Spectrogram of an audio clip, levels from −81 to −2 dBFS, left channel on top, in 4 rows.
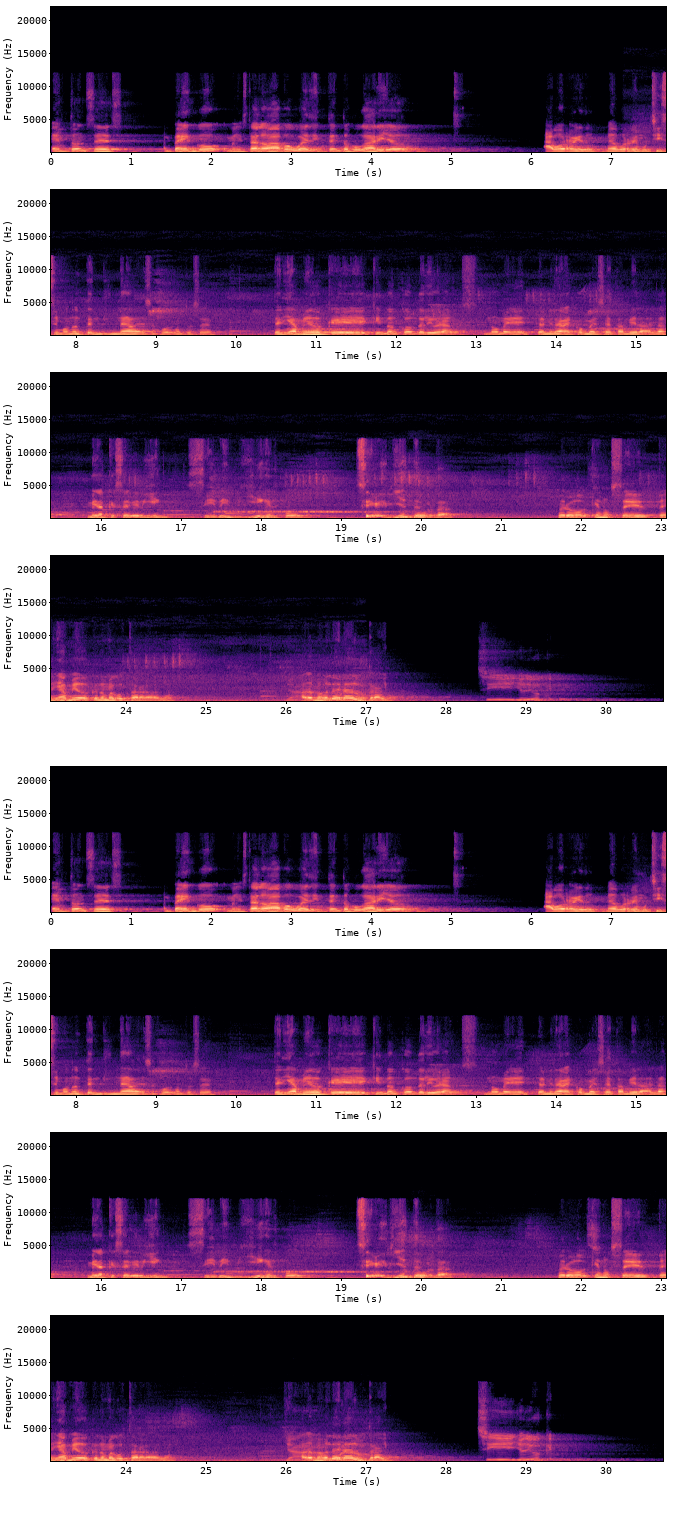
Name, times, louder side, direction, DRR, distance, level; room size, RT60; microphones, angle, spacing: voice 1, 0.0-0.9 1.4-4.7 6.2-9.8 10.5-15.5 15.8-18.6 19.2-20.4 21.7-24.7 26.2-27.3, equal, ahead, 11 dB, 0.5 m, -19 dB
sound 1, 7.1-27.0, left 1 dB, 55° left, 5.2 m, -38 dB
sound 2, 9.9-27.7, left 1 dB, 25° left, 1.5 m, -40 dB
voice 2, 19.8-20.4 22.1-22.7 26.0-27.1 28.4-29.3, right 3 dB, 45° right, 5 dB, 1.7 m, -32 dB
23.5 x 22.5 x 8.9 m, 2.7 s
head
